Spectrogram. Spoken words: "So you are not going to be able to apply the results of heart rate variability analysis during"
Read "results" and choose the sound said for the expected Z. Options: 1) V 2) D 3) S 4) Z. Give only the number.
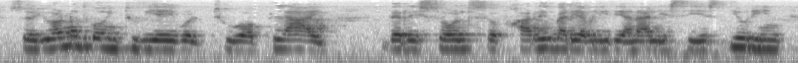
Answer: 3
